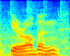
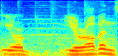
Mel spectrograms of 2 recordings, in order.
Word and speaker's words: Eurobin: beyond that is um Euroban station. We said Euroban before, but we we were just talking to a local and uh yeah, he told us how to pronounce it.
